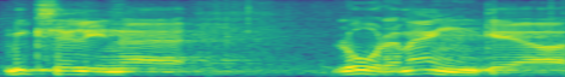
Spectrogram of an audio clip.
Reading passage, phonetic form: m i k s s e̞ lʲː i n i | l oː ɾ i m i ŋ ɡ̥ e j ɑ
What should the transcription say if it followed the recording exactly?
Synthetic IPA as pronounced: m i k s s e̞ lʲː i n e | l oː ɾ e m æ ŋ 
